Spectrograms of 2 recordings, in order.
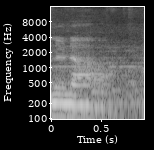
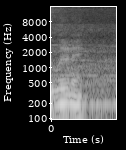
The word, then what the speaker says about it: Looney: She's been Luna, or Lune, or some shit in my head. I'm sure I heard it said out loud. It's totally Looney.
